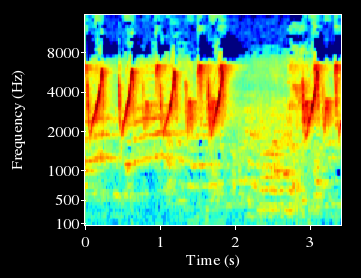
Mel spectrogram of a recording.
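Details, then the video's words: Energetic Bar-winged prinia song: several loud, high, sweeping chips with rising and falling strokes, a short gap, then more notes, over a faint background hiss. "ciblek semi gacor"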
